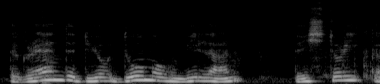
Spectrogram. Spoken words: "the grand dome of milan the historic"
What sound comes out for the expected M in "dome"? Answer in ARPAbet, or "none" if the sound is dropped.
M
